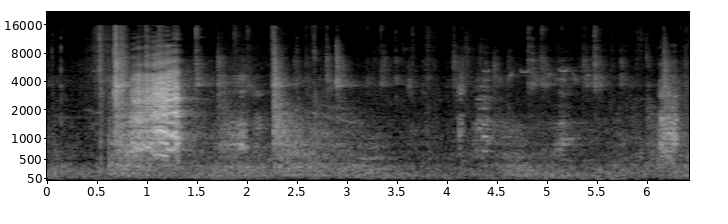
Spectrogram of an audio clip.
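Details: Blue-and-yellow macaw (Ara ararauna), call.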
